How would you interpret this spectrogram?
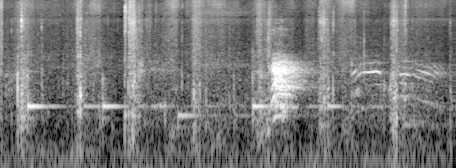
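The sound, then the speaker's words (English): A female husky dog lets out a couple of sharp barks at a visitor arriving at a house, amid footsteps and shuffling, with a faint steady hum running underneath throughout. “She's barking at me, sorry.”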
